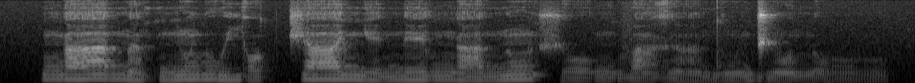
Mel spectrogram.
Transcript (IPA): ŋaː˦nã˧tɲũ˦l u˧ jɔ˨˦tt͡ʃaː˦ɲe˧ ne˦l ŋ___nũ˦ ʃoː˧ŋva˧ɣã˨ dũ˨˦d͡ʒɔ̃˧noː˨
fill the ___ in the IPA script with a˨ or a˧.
a˧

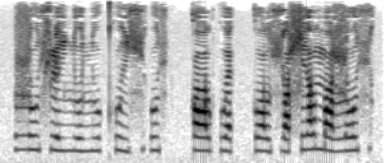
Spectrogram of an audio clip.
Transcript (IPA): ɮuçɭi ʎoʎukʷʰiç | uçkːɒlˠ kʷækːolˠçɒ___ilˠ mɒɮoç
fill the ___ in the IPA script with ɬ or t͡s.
ɬ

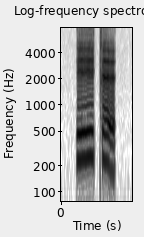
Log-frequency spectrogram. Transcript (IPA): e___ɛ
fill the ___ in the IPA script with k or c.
k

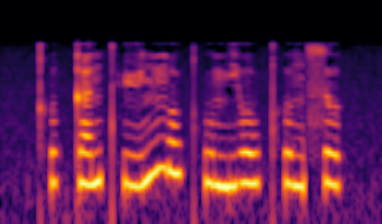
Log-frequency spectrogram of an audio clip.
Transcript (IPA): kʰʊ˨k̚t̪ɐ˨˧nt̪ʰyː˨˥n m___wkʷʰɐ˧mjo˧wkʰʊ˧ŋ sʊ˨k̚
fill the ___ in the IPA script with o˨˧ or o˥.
o˥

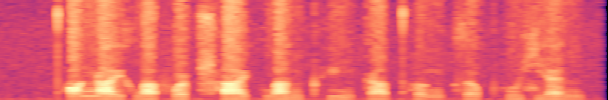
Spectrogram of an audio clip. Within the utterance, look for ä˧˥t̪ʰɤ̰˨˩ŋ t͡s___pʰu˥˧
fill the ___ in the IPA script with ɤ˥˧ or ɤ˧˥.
ɤ˧˥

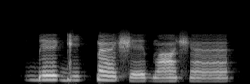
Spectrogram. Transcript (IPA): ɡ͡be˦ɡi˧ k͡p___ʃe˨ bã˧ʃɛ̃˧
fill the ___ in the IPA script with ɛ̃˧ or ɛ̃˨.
ɛ̃˧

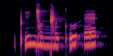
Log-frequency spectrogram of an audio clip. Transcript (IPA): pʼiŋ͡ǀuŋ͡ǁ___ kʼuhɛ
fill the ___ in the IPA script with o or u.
u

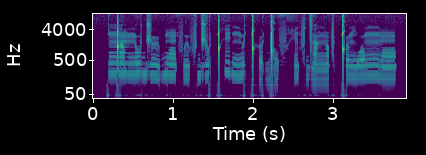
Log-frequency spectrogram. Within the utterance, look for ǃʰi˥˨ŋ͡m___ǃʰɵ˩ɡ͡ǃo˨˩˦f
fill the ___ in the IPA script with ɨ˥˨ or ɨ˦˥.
ɨ˥˨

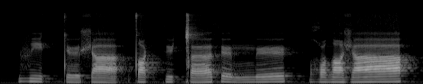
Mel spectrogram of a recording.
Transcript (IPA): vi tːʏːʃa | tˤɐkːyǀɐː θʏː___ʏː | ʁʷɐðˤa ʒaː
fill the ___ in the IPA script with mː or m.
mː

